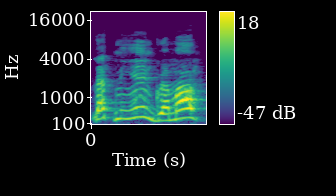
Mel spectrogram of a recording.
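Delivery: merry call at the door; called merrily. Acted. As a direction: call out happily to Grandma. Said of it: "she called merrily".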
